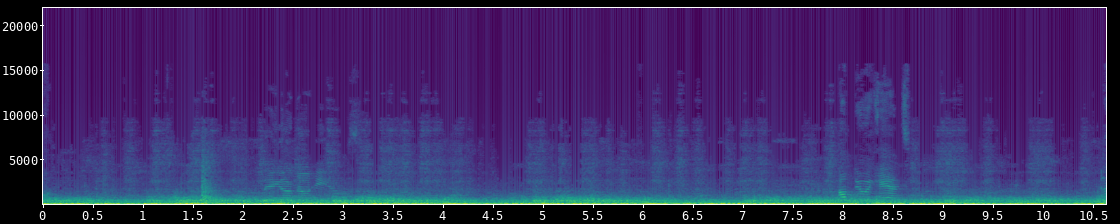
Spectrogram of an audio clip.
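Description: Steady, loud low rumble of wind buffeting the onboard camera's microphone as the slingshot ride capsule is flung and bounces, with riders' brief faint cries a couple of times.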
